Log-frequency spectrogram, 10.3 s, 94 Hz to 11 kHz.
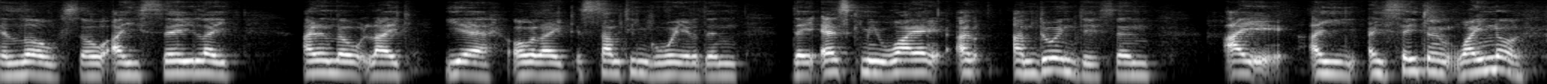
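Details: Stuttering in a male 12th-grade high school student from Israel who has stuttered since about age two; his stutter returned after two years of fluency.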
